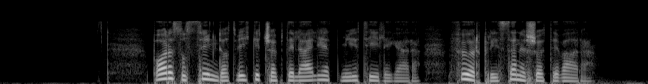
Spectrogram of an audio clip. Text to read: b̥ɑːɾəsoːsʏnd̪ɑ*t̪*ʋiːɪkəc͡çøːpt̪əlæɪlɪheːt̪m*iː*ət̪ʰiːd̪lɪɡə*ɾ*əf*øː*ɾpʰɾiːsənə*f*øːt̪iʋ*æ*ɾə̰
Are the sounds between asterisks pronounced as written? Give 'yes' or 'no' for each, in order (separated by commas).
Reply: yes, no, yes, yes, no, no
